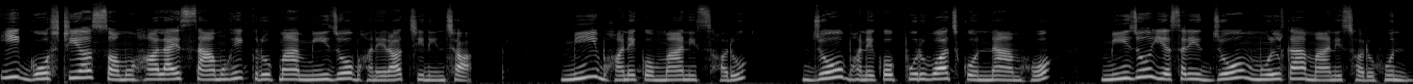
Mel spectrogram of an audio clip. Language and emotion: Nepali, neutral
